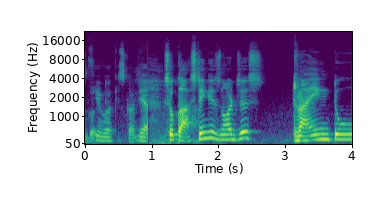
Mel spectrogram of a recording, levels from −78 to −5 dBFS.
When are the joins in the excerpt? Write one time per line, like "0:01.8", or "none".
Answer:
0:01.0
